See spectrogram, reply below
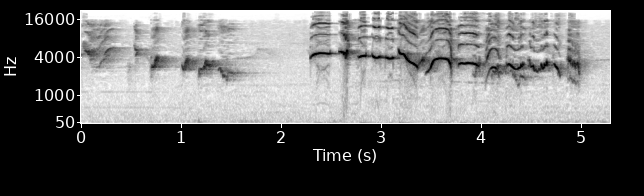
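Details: Oriental magpie-robin singing in the 'forest voice' style: soft descending whistled notes, then a loud burst of rapid varied whistles and trills that rise and fall, with sharp clicks mixed in.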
